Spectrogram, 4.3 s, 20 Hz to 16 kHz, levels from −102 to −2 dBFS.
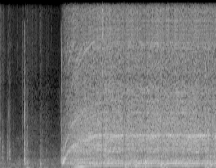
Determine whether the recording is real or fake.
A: real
